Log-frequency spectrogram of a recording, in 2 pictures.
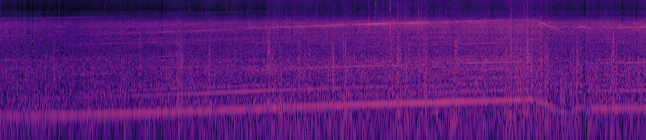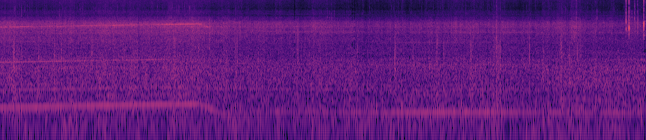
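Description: Honda Goldwing motorcycle engine pulling up through the gears: its pitch climbs steadily for several seconds, drops at an upshift about halfway through, climbs again, then drops at a second shift and settles to a steady cruise. Wind noise on the microphone runs underneath.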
